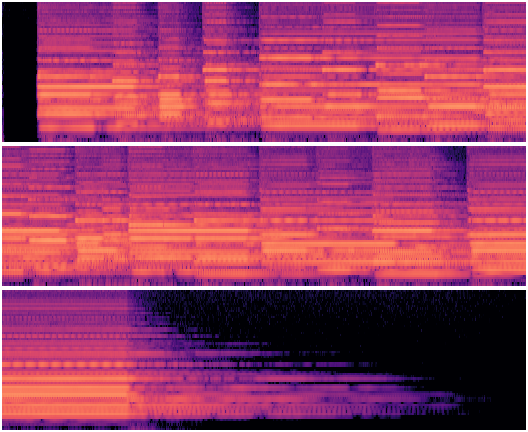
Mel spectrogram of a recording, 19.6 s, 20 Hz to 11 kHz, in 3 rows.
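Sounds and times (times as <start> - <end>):
pipe organ Rugwerk Octaav 4 stop in Zwolle: 0.5 - 16.6.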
